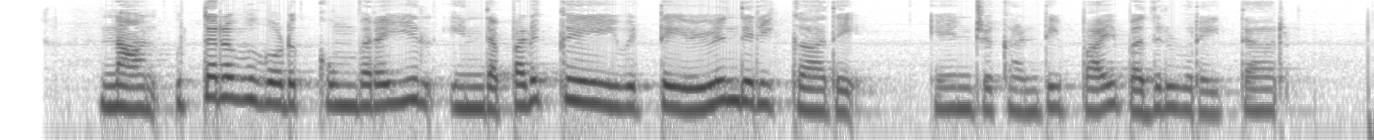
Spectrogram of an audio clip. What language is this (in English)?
Tamil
